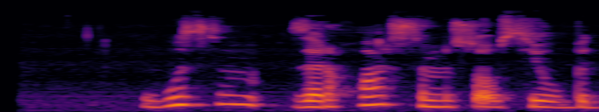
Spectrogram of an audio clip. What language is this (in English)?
Kabardian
